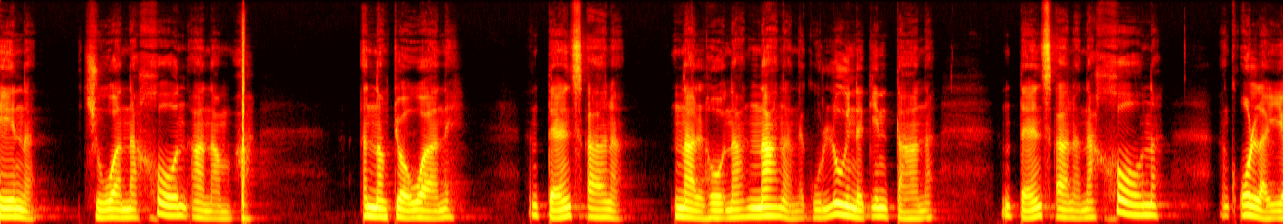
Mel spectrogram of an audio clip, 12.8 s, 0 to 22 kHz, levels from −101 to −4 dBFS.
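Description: A wireless microphone squelch dropout occurs at 2.40 to 2.46 s. The analogue FM radio link weakens, so a short burst of hiss rises before the receiver's squelch cuts the output for about 4 ms. The speech then returns.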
